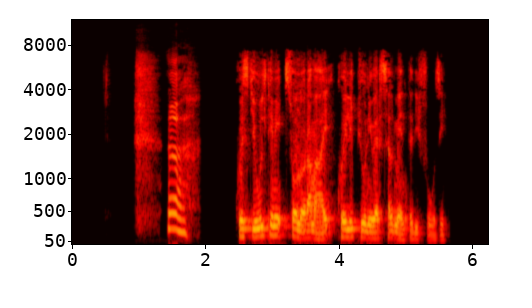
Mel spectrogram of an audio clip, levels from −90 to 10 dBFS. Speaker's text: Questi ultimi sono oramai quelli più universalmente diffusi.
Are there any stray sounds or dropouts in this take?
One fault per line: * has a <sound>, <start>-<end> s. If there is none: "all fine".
* has a laugh, 0.9-1.9 s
